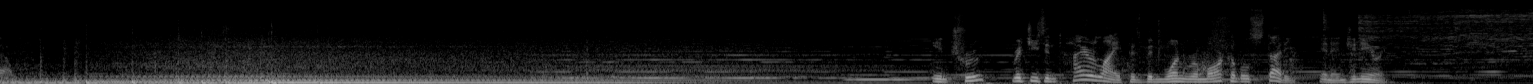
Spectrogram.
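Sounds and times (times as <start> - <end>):
car engine running: 0.4 - 8.5
speech: 9.3 - 14.0.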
